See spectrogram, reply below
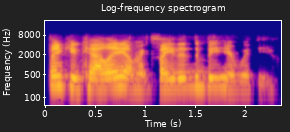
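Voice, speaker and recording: A woman in her fifties speaking as a podcast guest, agreeable and quick to affirm. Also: mid-range voice. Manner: agreeable, with frequent short affirmations. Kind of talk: casual conversational interview. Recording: dry, dull lo-fi sound.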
